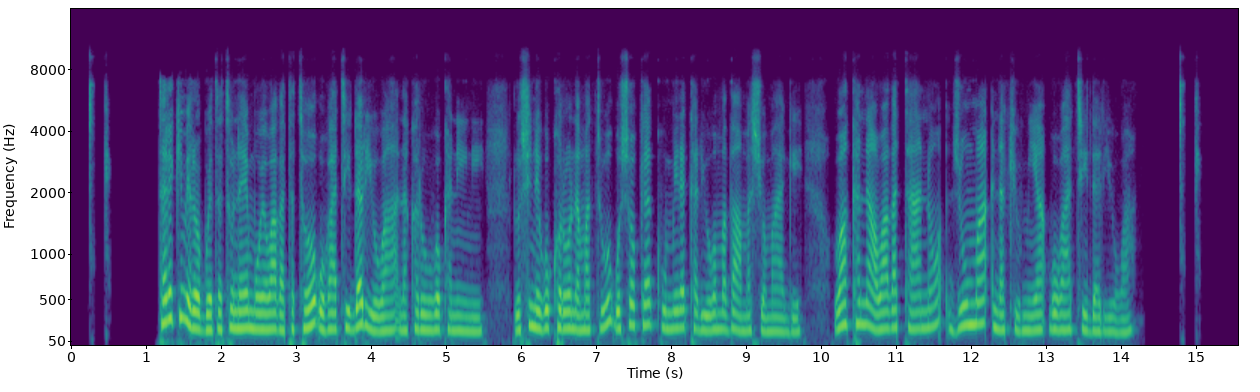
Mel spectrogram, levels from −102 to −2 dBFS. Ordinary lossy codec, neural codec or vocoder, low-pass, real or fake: Opus, 32 kbps; codec, 16 kHz, 4 kbps, X-Codec, WavLM features, trained on Multilingual LibriSpeech; 7.2 kHz; fake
